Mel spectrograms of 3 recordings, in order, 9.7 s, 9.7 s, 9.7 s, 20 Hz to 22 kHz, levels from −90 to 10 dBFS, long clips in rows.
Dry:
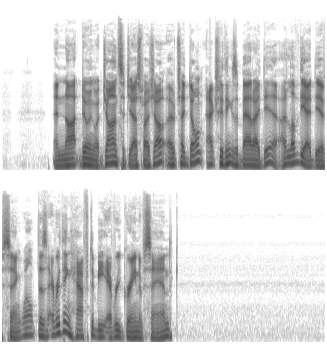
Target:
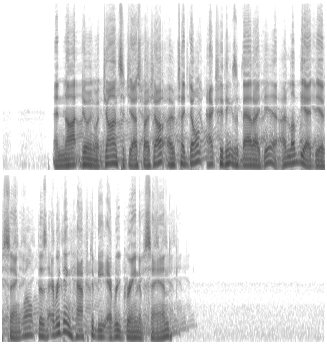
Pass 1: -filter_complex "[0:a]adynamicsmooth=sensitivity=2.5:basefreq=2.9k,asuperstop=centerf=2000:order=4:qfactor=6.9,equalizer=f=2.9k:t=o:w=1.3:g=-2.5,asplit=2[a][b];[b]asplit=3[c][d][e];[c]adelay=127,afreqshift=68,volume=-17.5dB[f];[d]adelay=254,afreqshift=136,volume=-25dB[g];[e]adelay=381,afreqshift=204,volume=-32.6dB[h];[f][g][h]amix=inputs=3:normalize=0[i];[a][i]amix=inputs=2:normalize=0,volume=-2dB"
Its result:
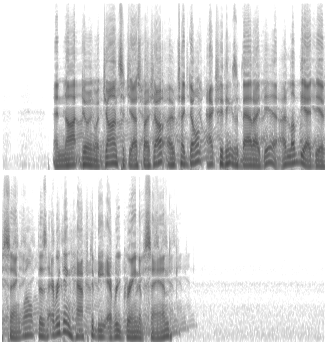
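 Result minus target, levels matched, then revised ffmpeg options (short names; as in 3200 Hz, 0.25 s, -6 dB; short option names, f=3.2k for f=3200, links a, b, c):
4000 Hz band +4.0 dB
-filter_complex "[0:a]adynamicsmooth=sensitivity=2.5:basefreq=2.9k,asuperstop=centerf=2000:order=4:qfactor=6.9,equalizer=f=2.9k:t=o:w=1.3:g=-9.5,asplit=2[a][b];[b]asplit=3[c][d][e];[c]adelay=127,afreqshift=68,volume=-17.5dB[f];[d]adelay=254,afreqshift=136,volume=-25dB[g];[e]adelay=381,afreqshift=204,volume=-32.6dB[h];[f][g][h]amix=inputs=3:normalize=0[i];[a][i]amix=inputs=2:normalize=0,volume=-2dB"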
